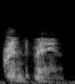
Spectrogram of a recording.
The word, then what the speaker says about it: Ghryndtmaen: She pronounced her name like Ghryndtmaen.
